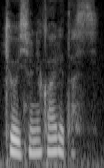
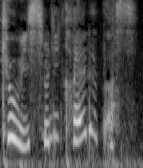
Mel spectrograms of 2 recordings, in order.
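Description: First: Said in the usual way. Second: Much higher, giddy with joy; thrilled. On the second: Real, not acted. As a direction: say it giddy and delighted. Repeats happy memory.

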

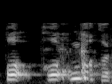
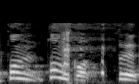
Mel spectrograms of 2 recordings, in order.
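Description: First: ポンコツ broken right after ポ, then ンコツ run together; early break in ポンコツ. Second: ポンコツ broken after ポン, restarted with a gap before the last sound; pause inside ポンコツ. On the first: Defending the radio name, ポンコツ split right after ポ. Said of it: "かもしれへんのに". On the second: Defending the radio name, ポンコツ split after ポン. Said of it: "かもしれへんし". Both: Shown as a demonstration.

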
